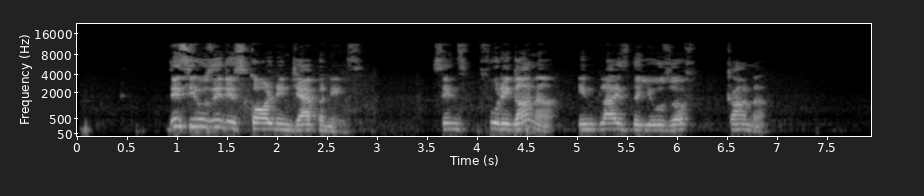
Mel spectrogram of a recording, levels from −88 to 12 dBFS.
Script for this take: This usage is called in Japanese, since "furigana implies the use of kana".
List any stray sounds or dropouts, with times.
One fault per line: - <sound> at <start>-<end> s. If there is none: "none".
none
